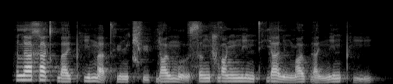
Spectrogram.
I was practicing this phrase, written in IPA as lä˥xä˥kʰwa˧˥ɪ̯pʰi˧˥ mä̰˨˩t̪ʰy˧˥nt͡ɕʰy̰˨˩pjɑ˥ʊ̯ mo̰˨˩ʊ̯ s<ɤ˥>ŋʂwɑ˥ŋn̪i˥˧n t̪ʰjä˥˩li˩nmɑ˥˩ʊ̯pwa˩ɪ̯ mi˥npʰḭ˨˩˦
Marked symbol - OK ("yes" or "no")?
yes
